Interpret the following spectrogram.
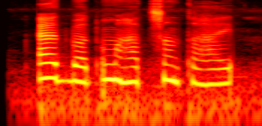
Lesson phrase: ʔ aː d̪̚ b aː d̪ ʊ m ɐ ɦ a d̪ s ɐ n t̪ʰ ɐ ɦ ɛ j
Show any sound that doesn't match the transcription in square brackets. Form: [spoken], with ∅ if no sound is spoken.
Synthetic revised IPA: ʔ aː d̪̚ b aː d̪ ʊ m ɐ ɦ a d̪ s ɐ n t̪ʰ ɐ ɦ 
